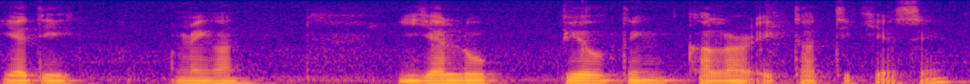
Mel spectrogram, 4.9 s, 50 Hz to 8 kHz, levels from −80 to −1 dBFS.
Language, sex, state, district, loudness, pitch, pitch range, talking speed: Nagamese, male, Nagaland, Kohima, -20 LUFS, 95 Hz, 90-100 Hz, 110 wpm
